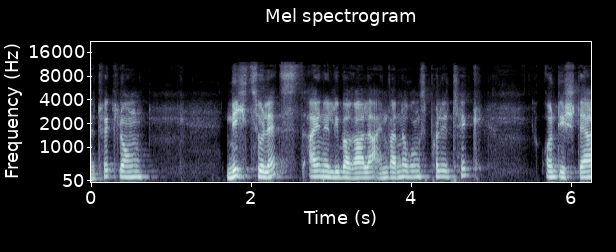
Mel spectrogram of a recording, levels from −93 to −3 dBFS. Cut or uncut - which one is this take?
uncut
